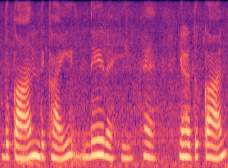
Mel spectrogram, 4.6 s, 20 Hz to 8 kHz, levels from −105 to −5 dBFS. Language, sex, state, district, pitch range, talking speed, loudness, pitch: Hindi, female, Madhya Pradesh, Dhar, 210-240 Hz, 90 wpm, -16 LUFS, 225 Hz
